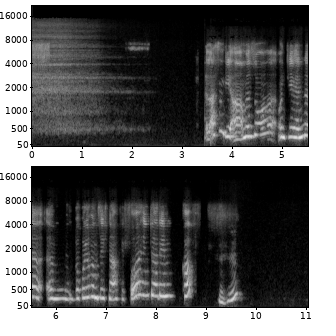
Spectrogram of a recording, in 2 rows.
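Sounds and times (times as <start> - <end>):
deep breathing in and out during an arm stretch: 0.0 - 2.4
faint thin whistle: 0.0 - 2.4
speech: 3.5 - 9.8.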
